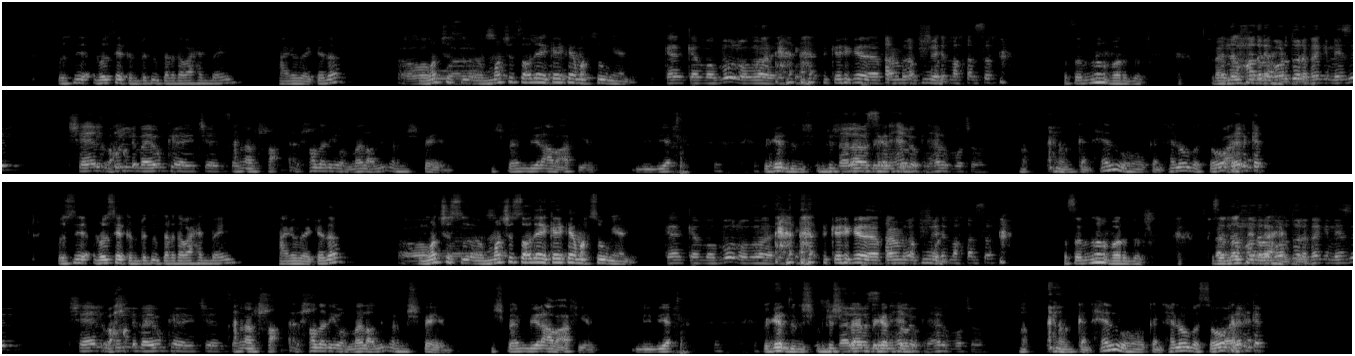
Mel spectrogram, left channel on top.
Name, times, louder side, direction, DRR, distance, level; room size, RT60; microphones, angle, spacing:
voice 1, 0.6-2.3 2.8-3.4 4.2-6.3 7.7-9.5 10.0-10.1 10.7-13.1 14.5-14.8 15.8-18.0 18.4-19.4 19.8-20.2 21.1-22.6 23.7-25.9, right 6 dB, 55° right, 0.4 m, -33 dB
voice 2, 4.0-5.1 5.5-5.9 6.6-7.8 8.8-9.9 12.1-13.7 14.2-15.9 20.9-21.0 21.9-23.3 25.6-26.1, equal, 80° left, 2.7 m, -35 dB
3.8 x 3.6 x 2.4 m
head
